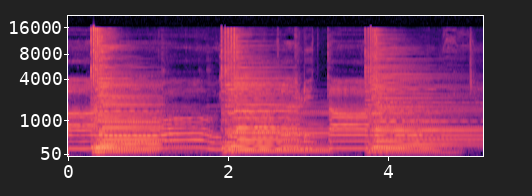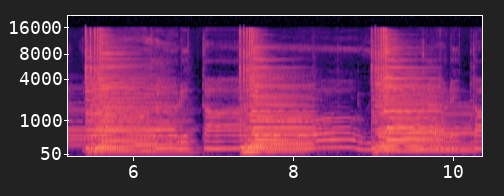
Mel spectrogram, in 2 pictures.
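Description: Yamaha steel-string acoustic guitar strumming slow chords in E minor, with a strong stroke about every second and a half and the chords ringing between. A man's voice sings the melody along with it, gliding between notes.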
